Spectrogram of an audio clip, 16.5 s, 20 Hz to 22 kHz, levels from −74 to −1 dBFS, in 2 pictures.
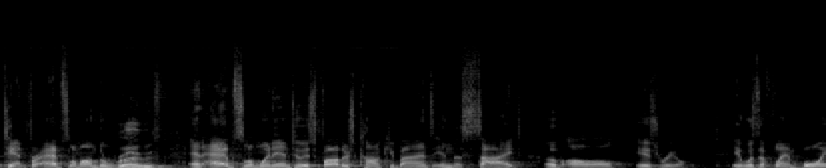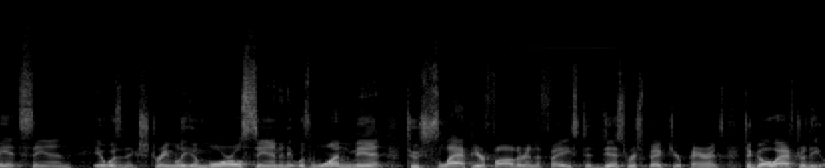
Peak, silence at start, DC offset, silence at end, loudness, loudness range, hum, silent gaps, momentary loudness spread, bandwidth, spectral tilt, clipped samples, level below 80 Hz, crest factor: -14 dBFS; 0 s; under 0.1%; 0 s; -33 LUFS; 5 LU; none; none; 12 LU; 17 kHz; -5 dB/octave; under 0.1%; -72 dBFS; 18 dB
